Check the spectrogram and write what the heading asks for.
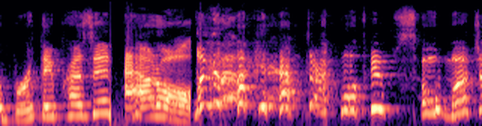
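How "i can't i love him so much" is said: much higher, laughing through the words; real giddy joy. Real, not acted. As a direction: gush while giggling. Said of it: "I'm so giddy".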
